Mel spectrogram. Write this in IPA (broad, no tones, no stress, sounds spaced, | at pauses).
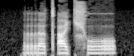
r ɐ tʼ a t͡ɕʰ o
